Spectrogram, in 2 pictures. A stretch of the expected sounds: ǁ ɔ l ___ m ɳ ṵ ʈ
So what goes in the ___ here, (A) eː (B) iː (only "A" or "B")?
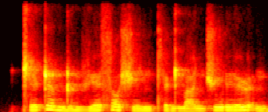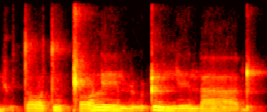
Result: A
